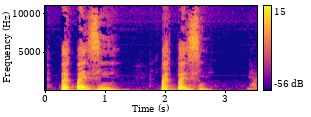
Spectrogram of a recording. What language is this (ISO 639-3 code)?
gej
